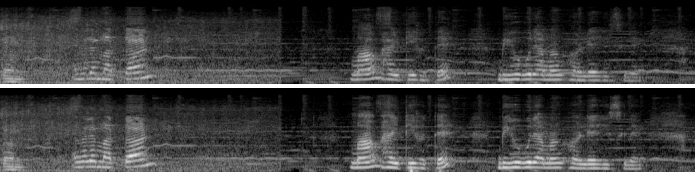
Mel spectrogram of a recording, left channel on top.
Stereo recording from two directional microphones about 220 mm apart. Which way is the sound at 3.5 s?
25° right (ahead or behind).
